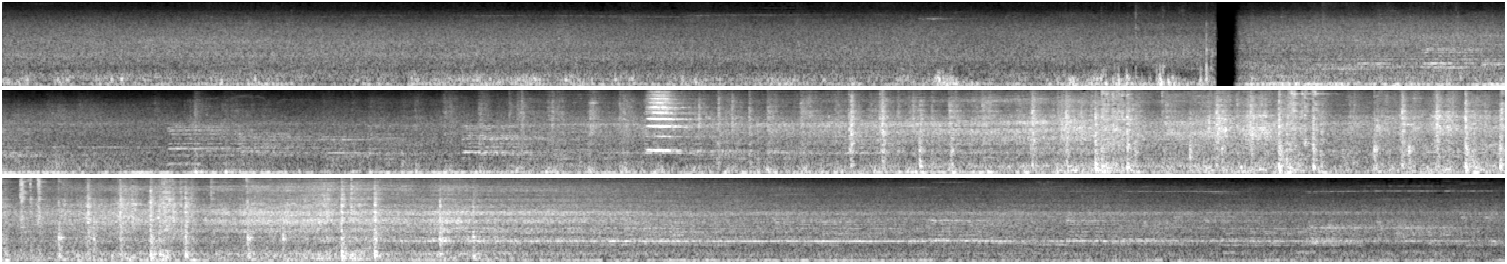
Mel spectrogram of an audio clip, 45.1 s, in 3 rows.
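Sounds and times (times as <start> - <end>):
train wheels clacking on track: 19.0 - 35.2
train horn toot: 21.4 - 22.3, 34.4 - 40.0.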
